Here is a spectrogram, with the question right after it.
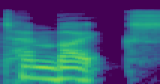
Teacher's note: the N of 10 doesn't sound like N. It sounds more like M. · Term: Sounds that change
